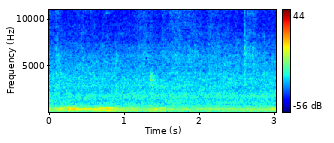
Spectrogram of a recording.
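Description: A pair of Bombay pigeons coos softly and continuously at close range, with low throaty calls rising over a steady background hiss.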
